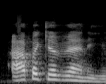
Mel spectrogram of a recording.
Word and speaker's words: Abergavenny: Abergavenny, Rob.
